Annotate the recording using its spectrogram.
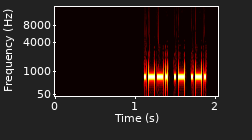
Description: Morse code, heard as a keyed tone, about 46 wpm, 690 Hz. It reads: PAR
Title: Top Three Letter Combinations in Words 45wpm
